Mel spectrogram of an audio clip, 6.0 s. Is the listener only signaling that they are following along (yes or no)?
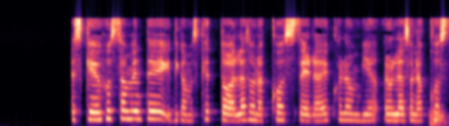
yes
